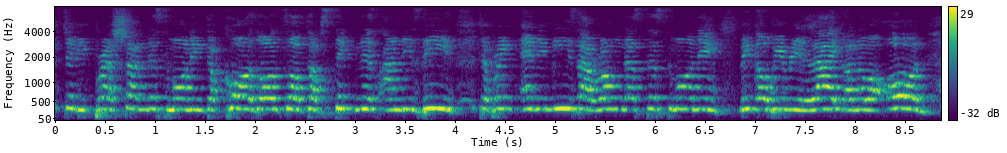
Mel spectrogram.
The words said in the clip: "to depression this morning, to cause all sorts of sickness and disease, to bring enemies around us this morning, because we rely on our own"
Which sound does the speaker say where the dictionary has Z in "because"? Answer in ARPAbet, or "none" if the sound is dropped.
none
